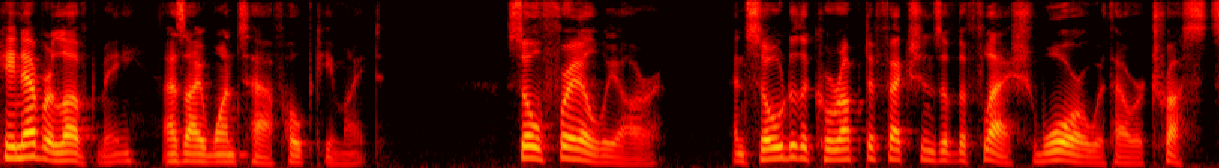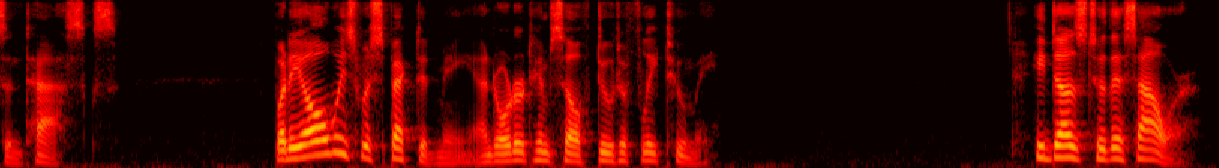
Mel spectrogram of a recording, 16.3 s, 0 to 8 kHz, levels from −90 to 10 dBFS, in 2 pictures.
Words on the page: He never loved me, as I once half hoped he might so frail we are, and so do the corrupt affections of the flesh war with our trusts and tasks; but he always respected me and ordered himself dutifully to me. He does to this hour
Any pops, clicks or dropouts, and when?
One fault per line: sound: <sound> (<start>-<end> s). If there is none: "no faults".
no faults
